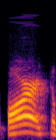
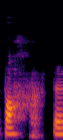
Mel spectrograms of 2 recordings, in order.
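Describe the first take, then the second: First: The R is curled back, strong and retroflex. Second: The R is made at the back of the throat. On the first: This is the rural interior accent. "é o R retroflexo, é o R caipira" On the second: This is the Rio de Janeiro accent. "Ele acontece aqui no fundo da garganta"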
